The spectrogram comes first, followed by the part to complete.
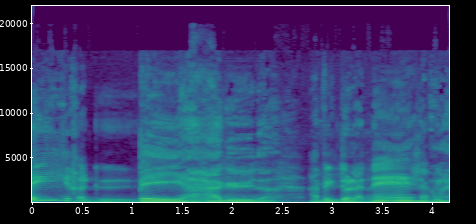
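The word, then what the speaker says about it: Peyragudes: Et si elle a gagné un week-end à Eragude. Non, prononcez comme il faut, Maître Lelon. Un week-end à Peyragude. À Eragude. Peyragude.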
